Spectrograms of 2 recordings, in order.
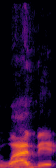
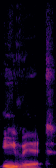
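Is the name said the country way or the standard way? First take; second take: country; standard. First: The name is said the country way. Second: The name is said the standard way. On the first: This is the speaker's own regional way of saying it. "permission to pronounce it Yvette because I'm country" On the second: This is how the name is really pronounced. "We totally know it's pronounced Yvette"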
